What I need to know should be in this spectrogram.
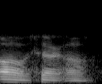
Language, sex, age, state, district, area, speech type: Bodo, male, 45-60, Assam, Chirang, urban, conversation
